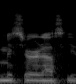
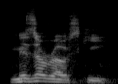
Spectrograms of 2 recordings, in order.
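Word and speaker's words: Misiorowski: I keep pronouncing it like that and I'm like, you know what? Let's go the pronunciation guide. Meroski. Miseroski. There we go. Miseroski.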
